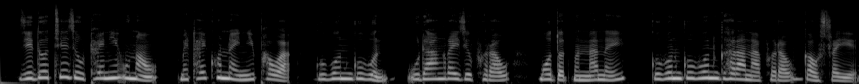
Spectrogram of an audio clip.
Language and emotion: Bodo, neutral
